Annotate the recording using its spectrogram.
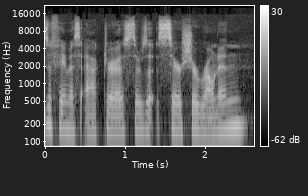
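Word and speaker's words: Saoirse: this whole time why was I saying Shiva it's spelled Siobhan but it's stupid it's like like sersha spell Sasha what the name Sasha I always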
